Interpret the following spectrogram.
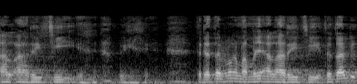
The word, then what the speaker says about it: Al-Arifi: Seperti misalnya ada tulisan Muhammad Al-Arifi, orang bacanya Al-Arifi. Kemudian ada orang mengoreksi, bukan Al-Arifi, itu dibaca mesti Al-Uraifi. Yang nggak tahu yang benar yang mana. Ternyata memang namanya Al-Arifi.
